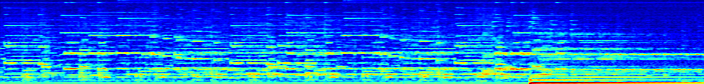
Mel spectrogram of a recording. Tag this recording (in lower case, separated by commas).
music, soundtrack music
